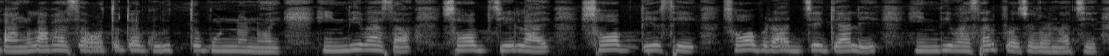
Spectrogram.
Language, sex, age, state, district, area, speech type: Bengali, female, 60+, West Bengal, Paschim Medinipur, rural, spontaneous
